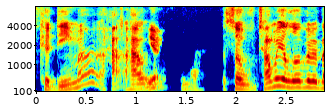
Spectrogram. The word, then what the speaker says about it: Kadima: Tell me a little bit about, is it pronounced Kadima?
